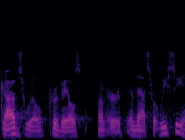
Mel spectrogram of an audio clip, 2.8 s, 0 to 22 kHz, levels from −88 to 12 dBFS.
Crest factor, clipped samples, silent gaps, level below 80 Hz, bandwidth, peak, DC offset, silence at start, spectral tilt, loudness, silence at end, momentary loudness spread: 18 dB; under 0.1%; none; -88 dBFS; 5.8 kHz; -30 dBFS; under 0.1%; 0 s; -5.5 dB/octave; -51 LUFS; 0 s; 8 LU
